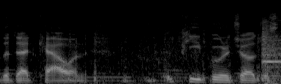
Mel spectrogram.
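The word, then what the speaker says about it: Buttigieg: have any light yeah it's pronounced more like bootage or something like that right is it down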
